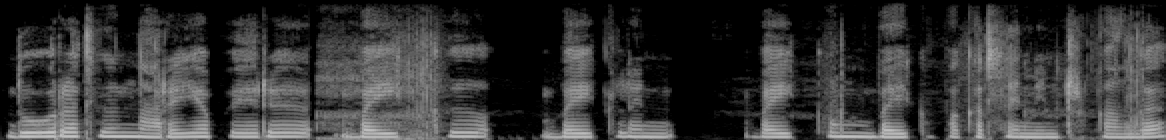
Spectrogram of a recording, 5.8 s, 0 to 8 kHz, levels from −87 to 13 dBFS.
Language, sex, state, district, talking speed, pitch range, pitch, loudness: Tamil, female, Tamil Nadu, Nilgiris, 90 wpm, 200-220 Hz, 205 Hz, -18 LUFS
